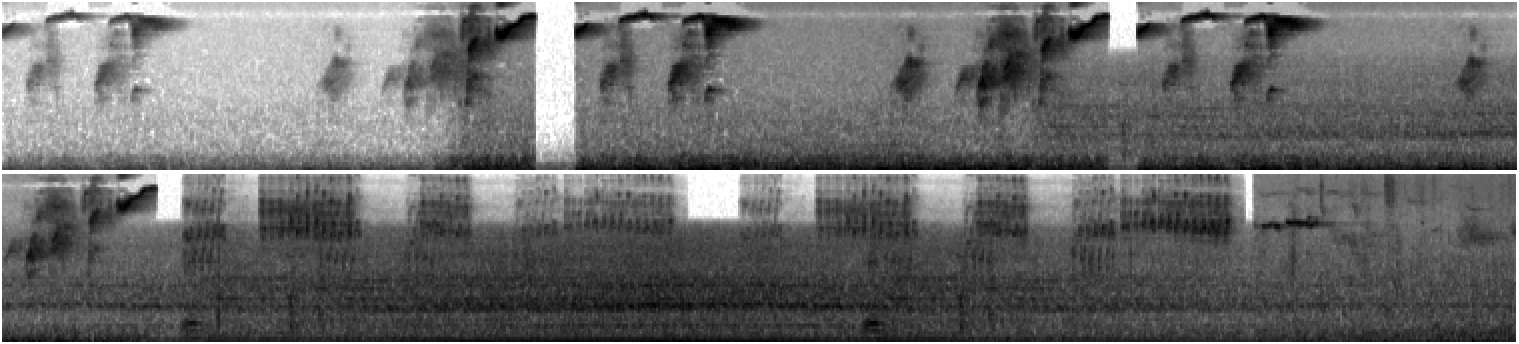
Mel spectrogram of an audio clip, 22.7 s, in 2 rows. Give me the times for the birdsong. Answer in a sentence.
You can hear the birdsong from 0.0 to 22.6 s.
